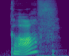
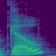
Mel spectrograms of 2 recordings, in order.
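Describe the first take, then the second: First: The name rhymes with cough. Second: The name rhymes with though. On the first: "like cough" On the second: "like though"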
